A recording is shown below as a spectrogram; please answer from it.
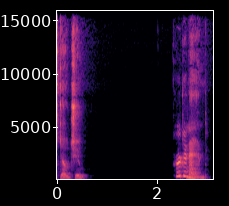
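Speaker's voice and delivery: plain reading voice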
